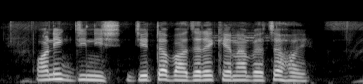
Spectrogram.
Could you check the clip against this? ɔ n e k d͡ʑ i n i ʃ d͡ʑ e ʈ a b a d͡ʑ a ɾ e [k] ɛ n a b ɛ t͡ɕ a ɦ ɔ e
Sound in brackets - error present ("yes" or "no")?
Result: no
